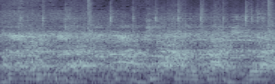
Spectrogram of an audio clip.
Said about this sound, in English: This crowd has erupted.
